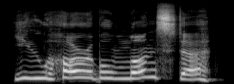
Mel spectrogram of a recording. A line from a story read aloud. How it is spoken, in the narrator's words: cried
